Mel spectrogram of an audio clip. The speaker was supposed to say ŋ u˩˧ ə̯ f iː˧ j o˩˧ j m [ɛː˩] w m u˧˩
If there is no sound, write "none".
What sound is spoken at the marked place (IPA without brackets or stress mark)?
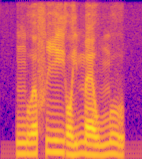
ɛː˩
